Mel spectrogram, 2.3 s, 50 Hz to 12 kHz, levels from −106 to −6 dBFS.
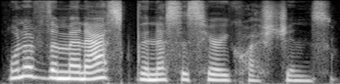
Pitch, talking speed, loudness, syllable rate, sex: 245 Hz, 210 wpm, -16 LUFS, 6.6 syllables/s, female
